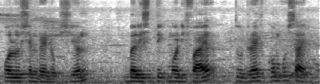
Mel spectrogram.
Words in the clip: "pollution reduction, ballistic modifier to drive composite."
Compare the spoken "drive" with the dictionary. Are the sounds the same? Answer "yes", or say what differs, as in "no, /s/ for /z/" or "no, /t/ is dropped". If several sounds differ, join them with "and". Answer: no, /f/ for /v/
